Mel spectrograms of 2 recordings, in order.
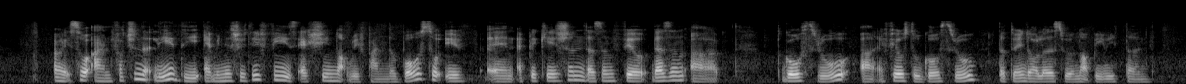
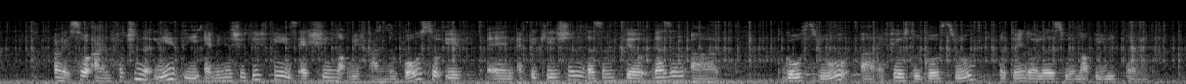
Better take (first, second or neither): first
